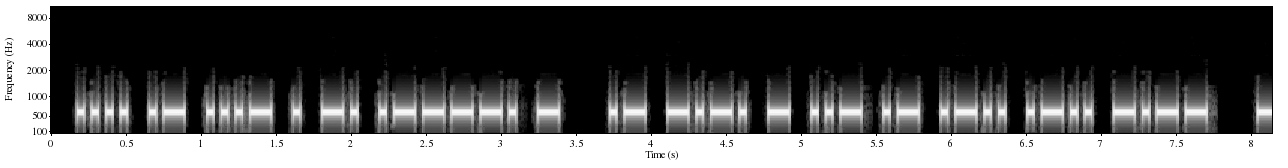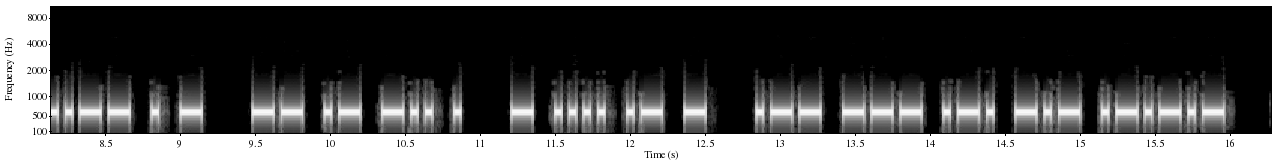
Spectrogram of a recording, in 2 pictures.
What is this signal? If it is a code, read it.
Morse code, heard as a keyed tone, about 25 wpm, 600 Hz. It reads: HAVEN'T ACTUALLY YET MADE THAT WORK.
